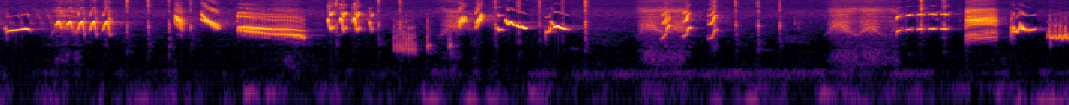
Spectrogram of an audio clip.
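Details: Asian pied starling in full, active song packed with mimicked phrases of other songbirds: rapid varied whistles, squawky buzzy bursts, rattles and trills in quick succession with brief pauses between.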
